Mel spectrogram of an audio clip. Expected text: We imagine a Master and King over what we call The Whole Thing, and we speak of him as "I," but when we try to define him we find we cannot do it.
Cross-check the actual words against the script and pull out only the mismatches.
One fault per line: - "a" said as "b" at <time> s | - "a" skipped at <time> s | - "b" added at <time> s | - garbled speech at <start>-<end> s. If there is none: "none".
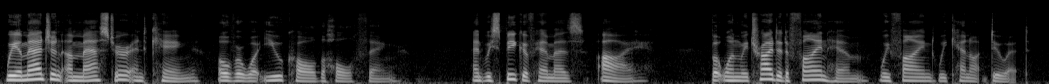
- "we" said as "you" at 2.6 s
